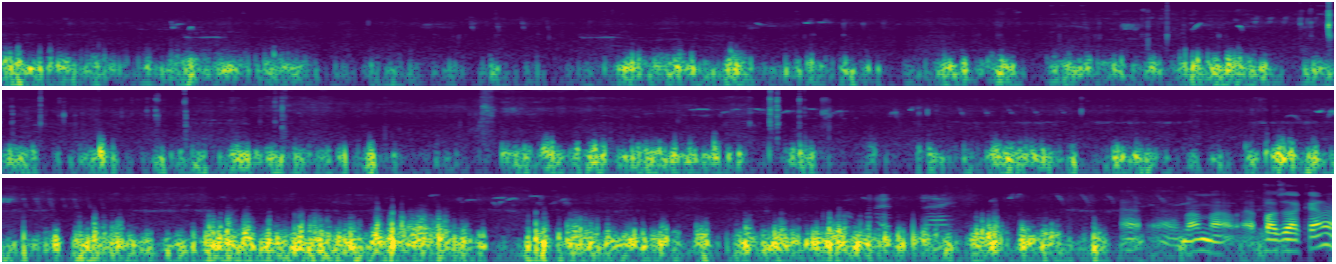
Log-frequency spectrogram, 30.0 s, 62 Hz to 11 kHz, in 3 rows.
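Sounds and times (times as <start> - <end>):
wind on microphone: 0.0 - 29.9
faint bird chirps: 1.1 - 2.0, 3.2 - 6.8, 19.5 - 21.7.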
